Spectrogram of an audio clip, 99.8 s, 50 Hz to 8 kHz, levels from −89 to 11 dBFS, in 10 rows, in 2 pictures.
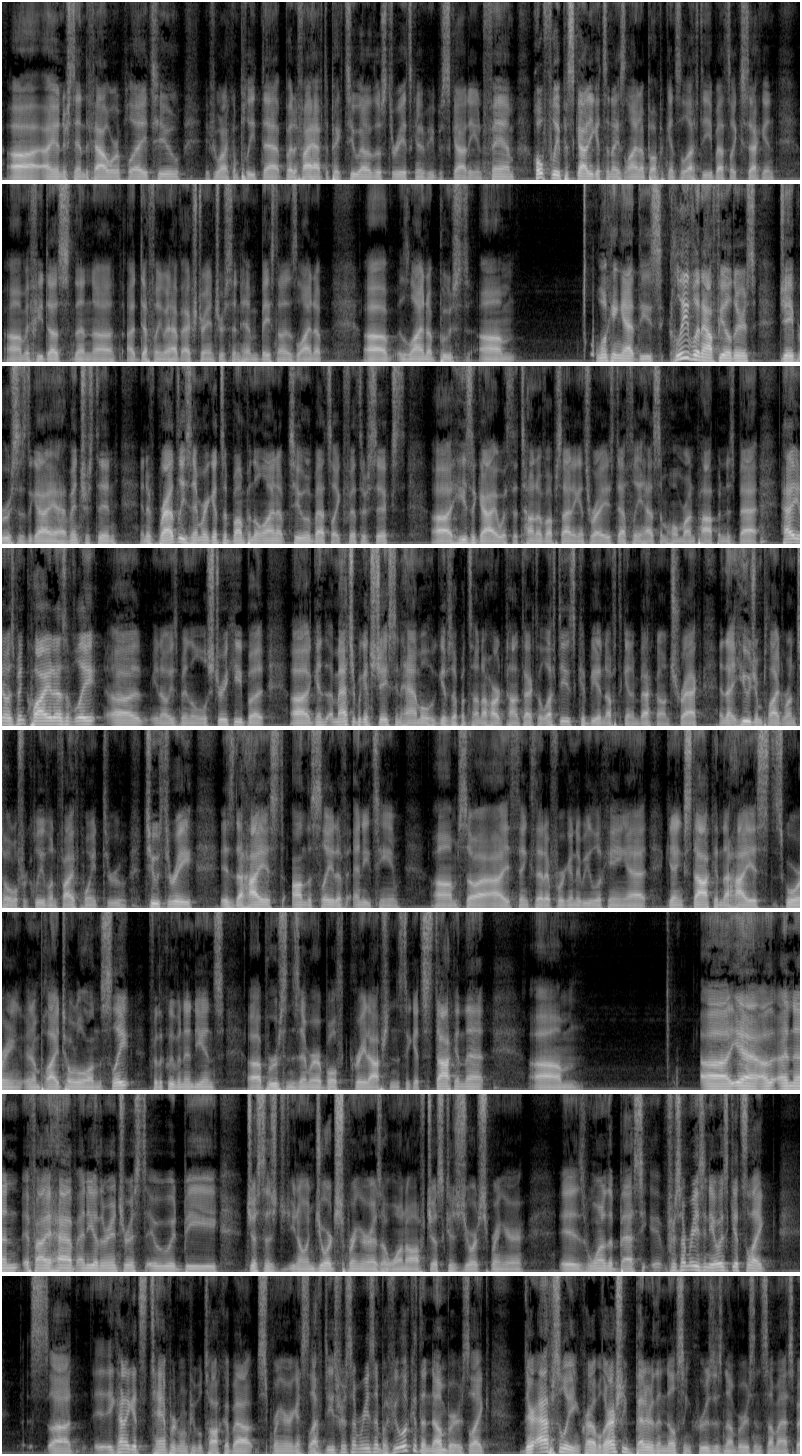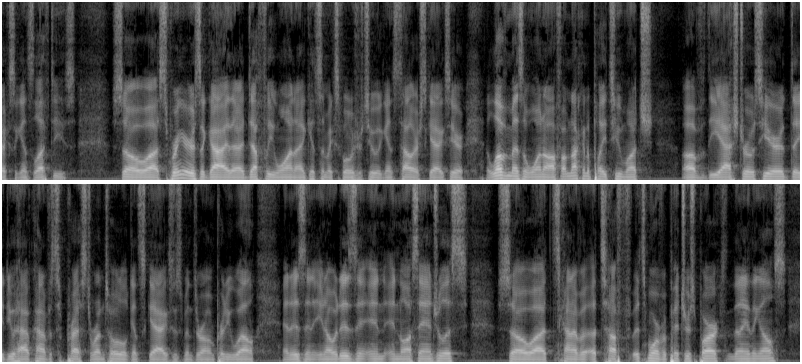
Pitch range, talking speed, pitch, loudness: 95-115 Hz, 230 wpm, 105 Hz, -20 LUFS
